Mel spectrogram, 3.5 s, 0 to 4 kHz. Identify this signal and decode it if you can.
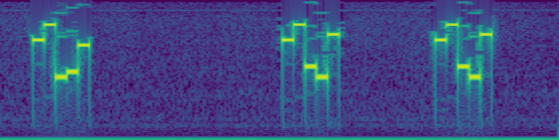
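Five-tone selective call (ZVEI), heard as quick runs of five tones, tones of about 70 ms. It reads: 88127 88319 88319
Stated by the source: ZVEI five-tone selective call 88191 received via SDR.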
